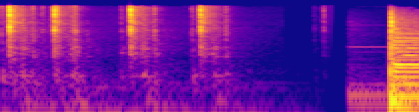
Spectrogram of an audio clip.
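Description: A typewriter sound effect: a quick, uneven run of sharp key clicks, then a short pause. Background music begins near the end.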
